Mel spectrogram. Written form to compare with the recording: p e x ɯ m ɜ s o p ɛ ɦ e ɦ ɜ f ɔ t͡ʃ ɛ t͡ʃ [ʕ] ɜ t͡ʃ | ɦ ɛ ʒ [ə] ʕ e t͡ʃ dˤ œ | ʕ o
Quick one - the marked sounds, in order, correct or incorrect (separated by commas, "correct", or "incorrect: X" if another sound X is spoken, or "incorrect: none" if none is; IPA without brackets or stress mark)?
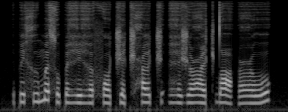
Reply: incorrect: ħ, incorrect: œ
